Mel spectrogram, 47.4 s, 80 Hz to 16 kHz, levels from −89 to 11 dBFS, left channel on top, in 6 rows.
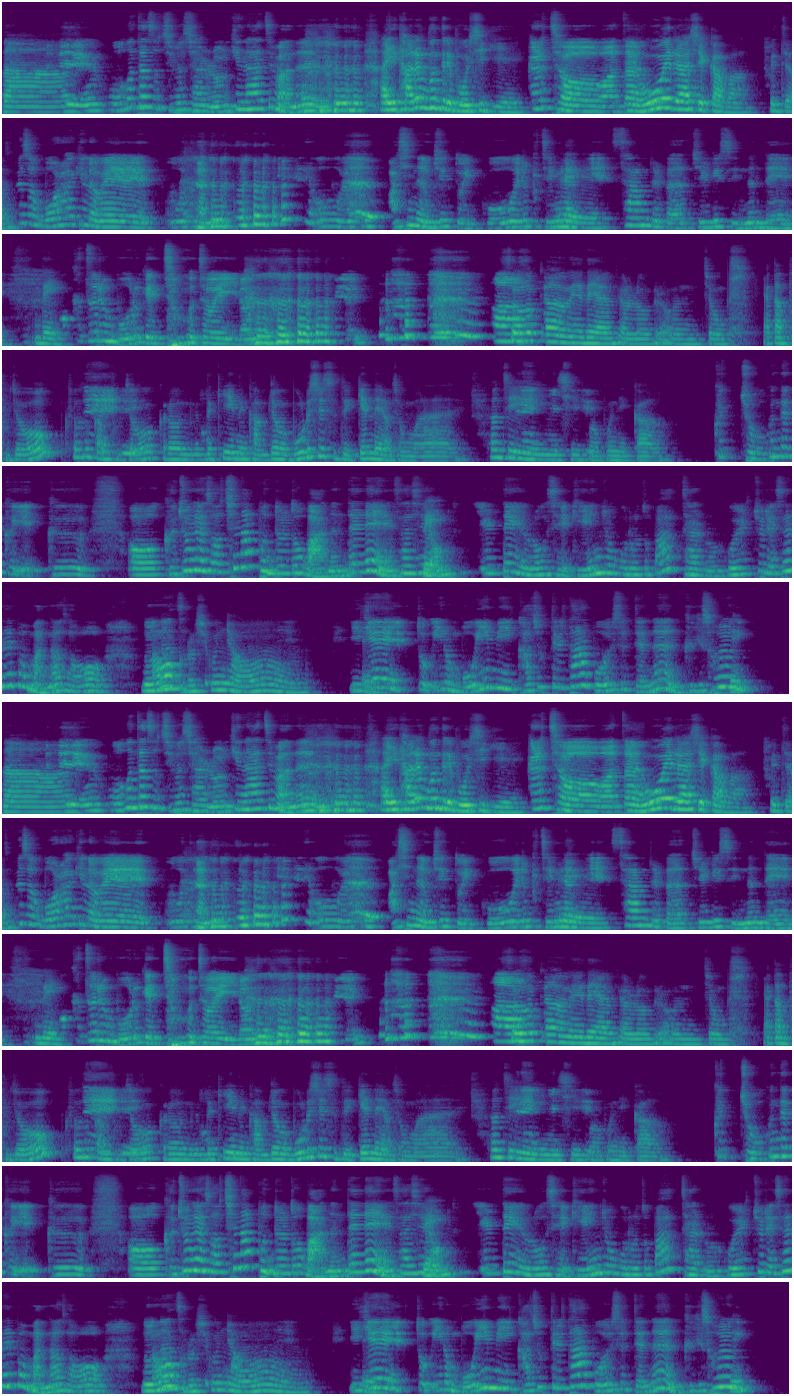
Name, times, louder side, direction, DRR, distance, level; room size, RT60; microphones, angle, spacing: voice 1, 0.0-0.7 3.0-5.2 6.2-8.0 9.7-10.8 11.3-11.6 13.4-13.9 16.1-16.4 18.2-19.1 20.1-20.6 20.9-23.2 23.5-24.2 24.4-28.3 28.6-30.3 35.8-36.0 41.0-42.6 43.1-43.3 46.8-46.9, right 1 dB, 20° left, 3 dB, 0.5 m, -27 dB
voice 2, 0.6-3.2 5.3-6.4 8.0-10.1 10.9-16.2 16.5-18.4 19.1-20.4 20.7-21.0 24.4-25.1 26.0-26.1 28.4-28.5 28.8-29.6 30.8-36.1 36.4-41.3 41.8-41.9 43.0-46.9, right 1 dB, 55° right, 0 dB, 1.0 m, -29 dB
2.3 x 2.3 x 2.9 m, 0.32 s
head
